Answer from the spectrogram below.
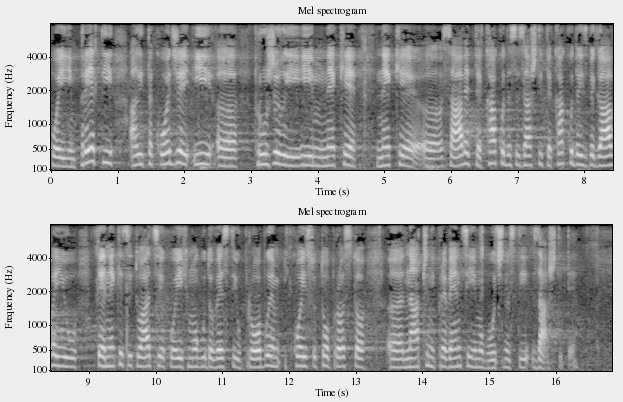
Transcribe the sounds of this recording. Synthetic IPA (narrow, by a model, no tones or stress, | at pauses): ko̞jijimpɾeːt̪i | alit̪ako̞ːd͡ʑe̞ʔi | pɾuːʒiliimne̞ke | ne̞ke̞saːʋje̞t̪e̞kako̞d̪ase̞zaʃt̪it̪e̞kako̞d̪aizbje̞ɡaːʋaju | t̪e̞ːne̞ke̞sit̪uaːt̪sijeko̞jeixmo̞ɡud̪o̞ʋe̞st̪iupɾo̞ːble̞miko̞jisut̪o̞ːpɾo̞st̪o̞naːt͡ʂinipɾe̞ʋe̞nt̪sijeimo̞ɡuːt͡ɕno̞st̪iza̰ːʃt̪i̥t̪e̞̰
